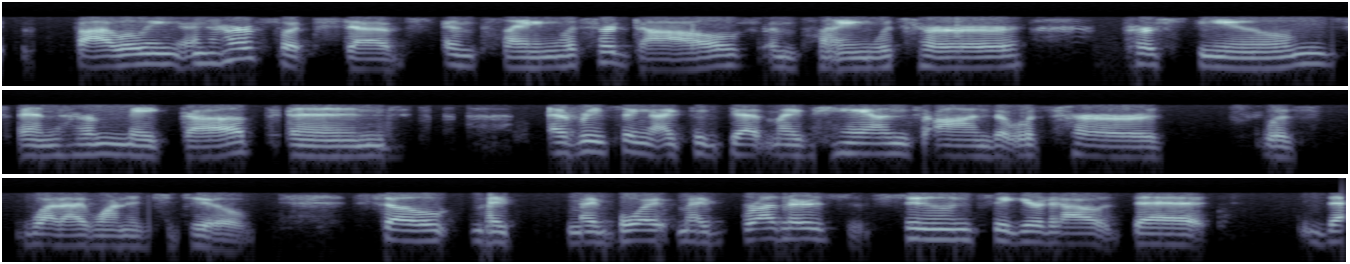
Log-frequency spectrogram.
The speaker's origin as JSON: {"language": "English", "town": "Waterloo", "region": "Iowa", "country": "United States", "tie": "born or raised there", "also_born_or_lived": "Hawaii / Chicago", "moved": "yes", "said": "I'm from Waterloo, Iowa, which is not a super small town, but obviously next to Chicago. It's a smaller town in Iowa. Very laid. I mean, it's like a laid back place, but it's a great place to grow up"}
